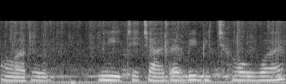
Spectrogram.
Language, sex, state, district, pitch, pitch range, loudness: Hindi, female, Chhattisgarh, Raipur, 185 Hz, 175-195 Hz, -14 LUFS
